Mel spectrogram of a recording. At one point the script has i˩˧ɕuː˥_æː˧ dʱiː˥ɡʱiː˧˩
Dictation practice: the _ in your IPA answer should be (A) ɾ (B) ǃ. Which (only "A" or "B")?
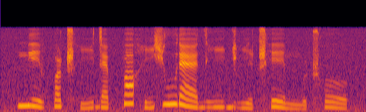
A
